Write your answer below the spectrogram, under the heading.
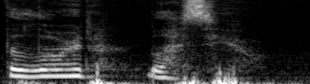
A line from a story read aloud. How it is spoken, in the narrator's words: whispered gently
